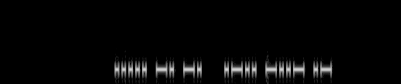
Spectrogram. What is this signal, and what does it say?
Morse code, heard as a keyed tone, about 36 wpm, 700 Hz. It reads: 5NN LXA
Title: Ontario QSO Party Exchange 35wpm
